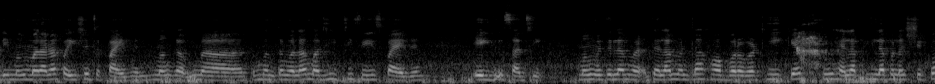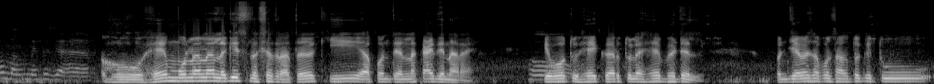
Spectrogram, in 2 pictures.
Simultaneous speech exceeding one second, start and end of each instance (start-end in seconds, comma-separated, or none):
none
